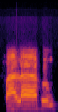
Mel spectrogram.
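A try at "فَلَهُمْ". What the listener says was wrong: Kenapa panjang? Nggak ada yang panjang.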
